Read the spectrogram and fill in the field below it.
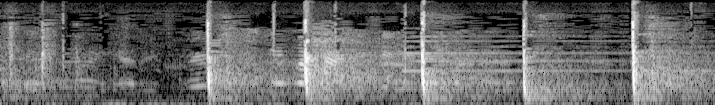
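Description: Five sharp hammer blows land at a steady, fairly quick pace as nails are driven into the door of a tiger's cage, distinct over a faint murmur of background noise.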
